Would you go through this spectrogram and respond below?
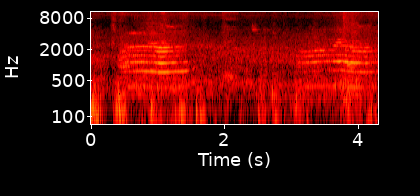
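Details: Cat giving two drawn-out, tonal meows, the first rising then falling, the second after a short pause. Soft thumps and low rustling sit underneath.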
